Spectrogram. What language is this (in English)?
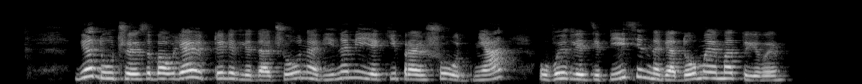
Belarusian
